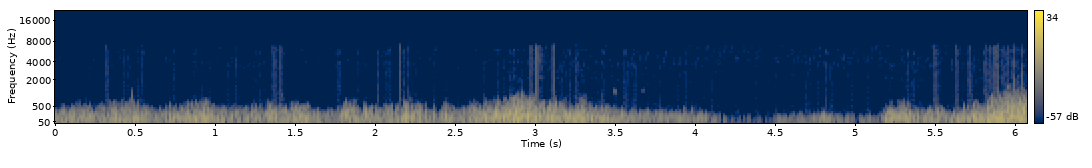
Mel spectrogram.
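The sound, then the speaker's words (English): Wind buffets a Bluetooth-connected microphone on a windy day in a steady low rumble, swelling and thumping in uneven gusts, dipping briefly near the end before surging louder again. No one speaks. “I'm pretty sure it is, but it's kind of windy.”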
